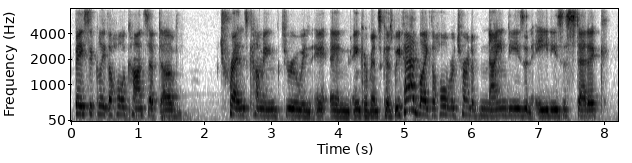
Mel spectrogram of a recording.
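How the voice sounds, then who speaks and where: A woman's voice: on the low side, moderate pace. Chatty woman podcaster, slightly dull audio. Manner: chatty, informal, swears freely. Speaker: podcast co-host. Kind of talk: casual podcast chat.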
